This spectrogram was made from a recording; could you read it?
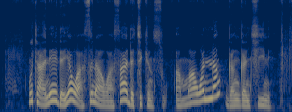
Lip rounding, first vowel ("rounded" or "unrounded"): rounded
